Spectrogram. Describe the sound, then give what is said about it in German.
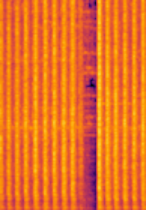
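Rapid automatic gunfire on a militarised front line with trenches in the Donbas despite a ceasefire: a loud, steady stream of shots with a brief pause before the firing resumes. “Ein militarisierter Streifen mit Gräben und einer heißen Grenze besteht dort bis heute. Denn trotz einem Waffenstillstand wird noch immer geschossen.”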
